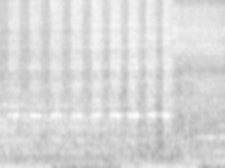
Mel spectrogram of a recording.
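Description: Trailer score and sound design building to a climax: a heavy low rumble under a held high tone and a fast pulse of about eight beats a second, with the low rumble cutting off sharply at the end.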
